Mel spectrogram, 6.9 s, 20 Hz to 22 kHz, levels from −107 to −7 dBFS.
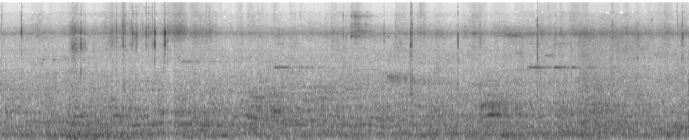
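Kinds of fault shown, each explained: Nothing here stands out as a fault; the sound comes across just as it should the whole way.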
